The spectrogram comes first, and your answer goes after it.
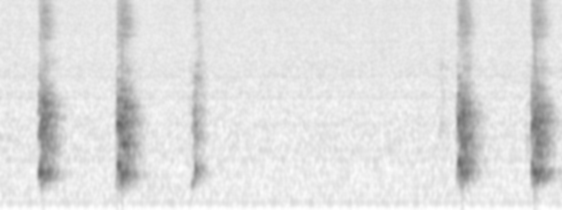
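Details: Max, a pet dog, barking at his own reflection indoors: five sharp, loud barks in irregular bursts, three in quick succession then a pause before two more, over a steady low electrical hum.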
